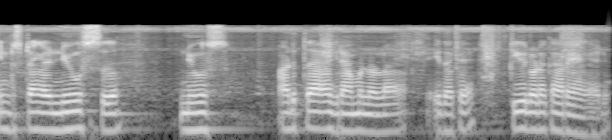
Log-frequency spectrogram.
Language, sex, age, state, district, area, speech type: Malayalam, male, 18-30, Kerala, Thiruvananthapuram, rural, spontaneous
